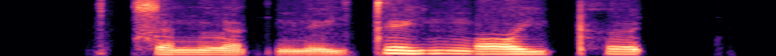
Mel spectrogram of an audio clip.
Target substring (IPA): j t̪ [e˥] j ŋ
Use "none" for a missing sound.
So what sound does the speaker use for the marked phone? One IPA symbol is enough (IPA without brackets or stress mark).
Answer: e˥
